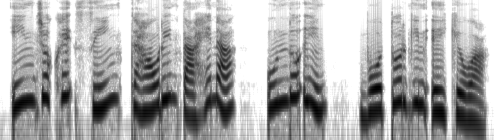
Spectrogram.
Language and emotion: Santali, fearful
